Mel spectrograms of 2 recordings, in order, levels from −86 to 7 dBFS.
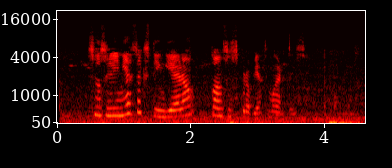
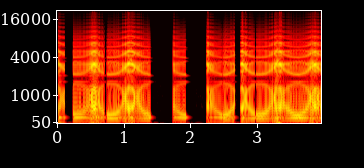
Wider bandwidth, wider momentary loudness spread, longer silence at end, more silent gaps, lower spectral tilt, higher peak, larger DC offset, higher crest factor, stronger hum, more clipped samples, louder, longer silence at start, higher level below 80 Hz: second, 15 kHz vs over 20 kHz; first, 17 LU vs 9 LU; about the same, 0 s vs 0 s; neither; about the same, -3.5 dB/octave vs -2.5 dB/octave; second, -24 dBFS vs 0 dBFS; neither; about the same, 18 dB vs 18 dB; neither; second, under 0.1% vs 0.1%; second, -43 LUFS vs -17 LUFS; about the same, 0.05 s vs 0 s; second, -54 dBFS vs -44 dBFS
